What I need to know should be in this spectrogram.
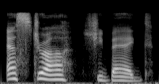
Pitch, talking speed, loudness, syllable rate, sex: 205 Hz, 115 wpm, -17 LUFS, 3.7 syllables/s, female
